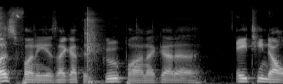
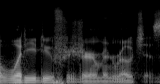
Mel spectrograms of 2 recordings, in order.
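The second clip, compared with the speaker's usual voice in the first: mock sultry whisper, lower and quieter; 3 semitones lower, 6 dB quieter than usual. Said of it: "like, a super sexy voice".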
